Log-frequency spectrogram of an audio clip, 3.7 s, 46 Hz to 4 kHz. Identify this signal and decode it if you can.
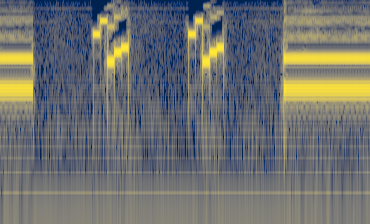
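Five-tone selective call (ZVEI), heard as quick runs of five tones, tones of about 70 ms. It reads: 88245 88245
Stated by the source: ZVEI five-tone call received on SDR.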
